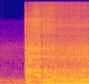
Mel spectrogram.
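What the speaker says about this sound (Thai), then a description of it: "เอาสตาร์ทให้ฟังเสียงเครื่องกันหน่อย" An Isuzu diesel engine on a used Kobelco excavator cranks and catches abruptly after a brief quiet moment, then settles into a loud, steady rumble close by.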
